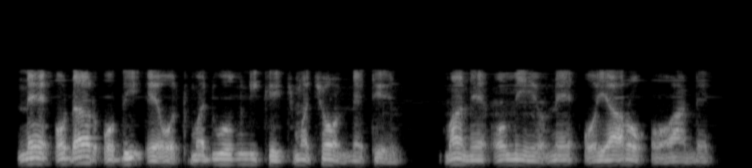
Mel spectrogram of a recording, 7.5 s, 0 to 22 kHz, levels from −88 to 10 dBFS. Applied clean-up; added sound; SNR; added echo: neural mask model DeepFilterNet 3.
